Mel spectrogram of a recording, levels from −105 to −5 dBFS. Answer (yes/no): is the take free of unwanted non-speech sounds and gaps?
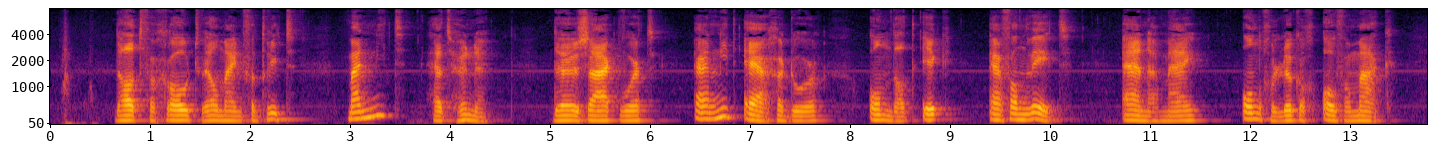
no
